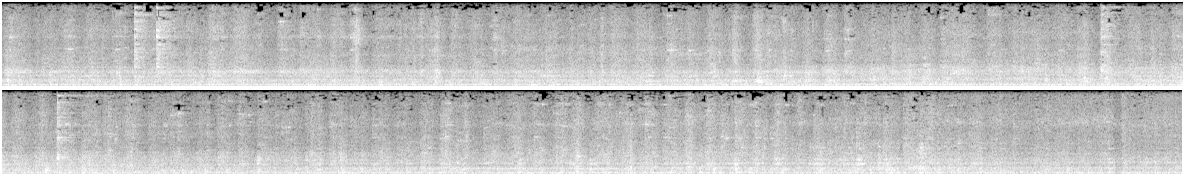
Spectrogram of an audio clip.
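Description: Train on the line heard from a distance, a steady rumble along the rails with a few sharp clicks.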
